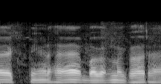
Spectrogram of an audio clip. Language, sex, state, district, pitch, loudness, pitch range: Hindi, male, Jharkhand, Garhwa, 105 Hz, -17 LUFS, 100-105 Hz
